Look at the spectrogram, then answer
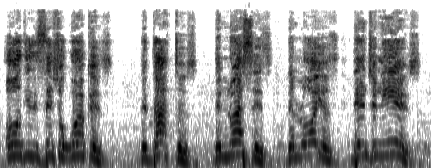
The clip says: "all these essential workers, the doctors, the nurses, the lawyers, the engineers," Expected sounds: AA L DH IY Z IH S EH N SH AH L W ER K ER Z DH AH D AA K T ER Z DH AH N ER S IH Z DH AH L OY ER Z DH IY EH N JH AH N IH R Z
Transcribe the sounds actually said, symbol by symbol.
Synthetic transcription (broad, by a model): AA L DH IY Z IH S EH N SH AH L W ER K ER Z DH AH D AA K T ER Z DH AH N ER S IH Z DH AH L OY ER Z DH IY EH N JH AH N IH R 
